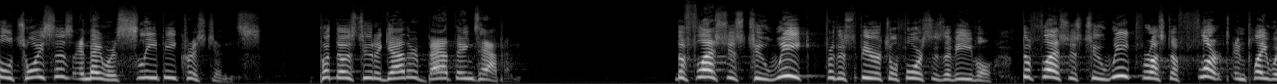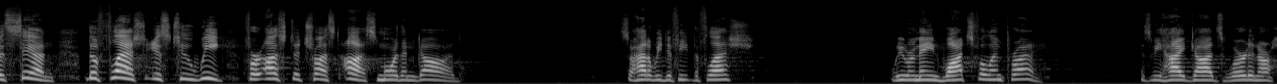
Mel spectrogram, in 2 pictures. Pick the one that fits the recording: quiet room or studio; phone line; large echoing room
large echoing room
